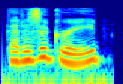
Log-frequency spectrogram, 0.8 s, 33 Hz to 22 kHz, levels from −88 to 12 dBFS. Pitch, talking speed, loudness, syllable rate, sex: 205 Hz, 220 wpm, -14 LUFS, 5.8 syllables/s, female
